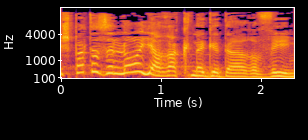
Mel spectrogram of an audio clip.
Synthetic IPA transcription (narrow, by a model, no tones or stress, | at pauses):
iʃpat̪hazelo̞ajaʁakneɡe̞d̪aːʁavim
